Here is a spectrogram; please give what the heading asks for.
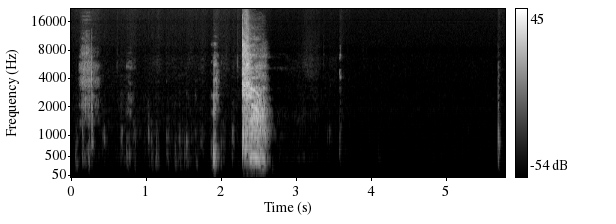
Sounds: Sneeze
